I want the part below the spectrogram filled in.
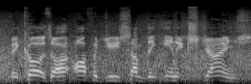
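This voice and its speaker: Loud background noise runs throughout. Over it, a man speaks at a very fast pace. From Australia. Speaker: travel vlogger. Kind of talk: casual vlog narration while walking. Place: street. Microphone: phone near.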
